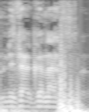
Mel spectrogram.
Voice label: "midagunasu", minamiyamagata

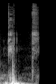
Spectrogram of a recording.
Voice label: "bikki", minamiyamagata; 蛙。〈べっき〉とも。

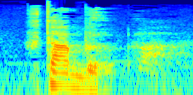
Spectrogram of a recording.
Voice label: "futabu", minamiyamagata

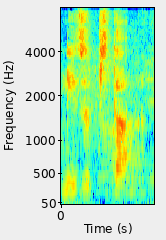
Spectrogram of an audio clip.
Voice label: "neppi", minamiyamagata

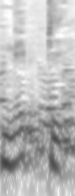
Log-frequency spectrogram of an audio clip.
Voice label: "neppi", minamiyamagata

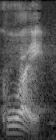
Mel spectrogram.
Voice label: "kowae", minamiyamagata; 疲れる。体調不良。疲れて苦しい。

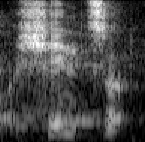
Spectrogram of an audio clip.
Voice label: "sentu", minamiyamagata

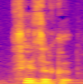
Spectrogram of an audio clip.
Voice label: "sezuku", minamiyamagata

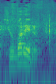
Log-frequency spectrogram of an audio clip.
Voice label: "yobareru", minamiyamagata

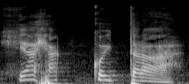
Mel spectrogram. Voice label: "hyakkoi", minamiyamagata

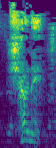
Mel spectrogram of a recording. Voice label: "shane", minamiyamagata

